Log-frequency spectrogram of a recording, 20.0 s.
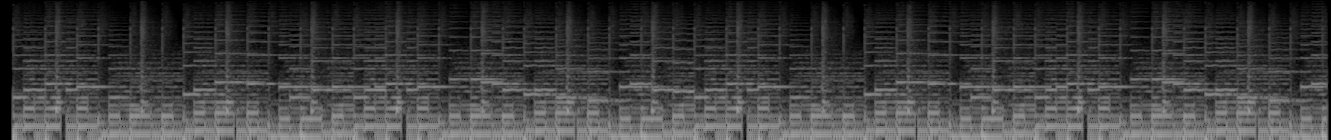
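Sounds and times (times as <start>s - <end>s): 
ringtone: 0.2s - 19.9s.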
